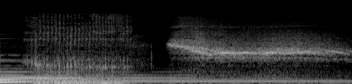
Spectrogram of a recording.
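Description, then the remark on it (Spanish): Voices imitate snoring: a rough, rattling low inhale followed by a long, drawn-out whistling exhale, loud with no other talk. “Ahora vamos a roncar.”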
